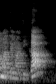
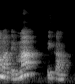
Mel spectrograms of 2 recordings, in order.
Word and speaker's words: matemática: Yo digo matemática, no, aguda no va a ser. Digo matemática, no, grave tampoco va a ser. Digo matemática, sí, digo matemática.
